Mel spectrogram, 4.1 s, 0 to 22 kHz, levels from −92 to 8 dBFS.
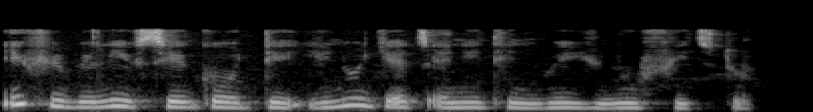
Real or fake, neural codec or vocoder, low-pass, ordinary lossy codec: real; none; 7.2 kHz; none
